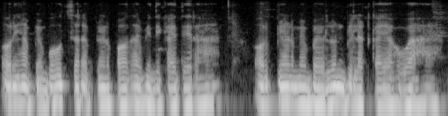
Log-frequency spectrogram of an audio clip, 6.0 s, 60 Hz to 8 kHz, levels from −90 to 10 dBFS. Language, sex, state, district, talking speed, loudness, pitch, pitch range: Hindi, male, Jharkhand, Palamu, 200 wpm, -15 LUFS, 100 Hz, 95-105 Hz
